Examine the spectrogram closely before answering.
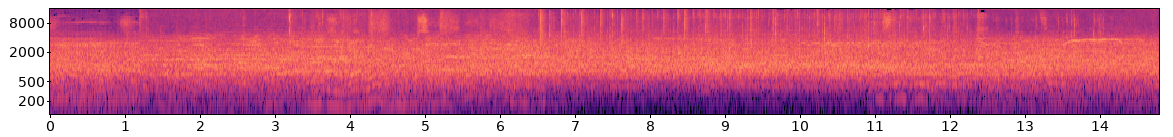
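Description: A crowd cheers and roars in a large echoing arena.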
